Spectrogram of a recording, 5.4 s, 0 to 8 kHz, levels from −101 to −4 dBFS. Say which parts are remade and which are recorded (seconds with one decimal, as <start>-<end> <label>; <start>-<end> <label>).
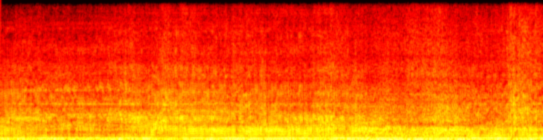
0.0-3.6 remade; 3.6-4.7 recorded; 4.7-5.4 remade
